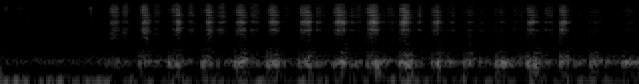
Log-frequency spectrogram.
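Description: A wooden stick scratches the black coating off a thin, flat paper scratch-art sticker sheet lying on a glass board while a hand holds the sheet still. The result is a quiet, steady run of dry rasping strokes, roughly three per second, each with a bright scratchy edge over a low hum.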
